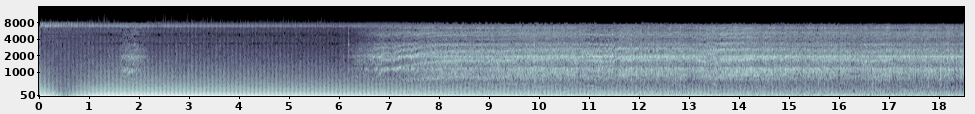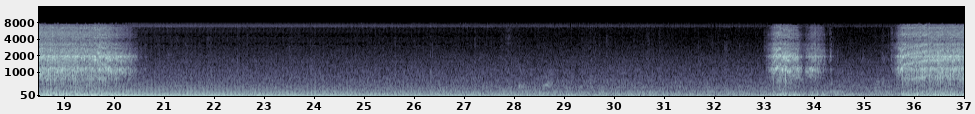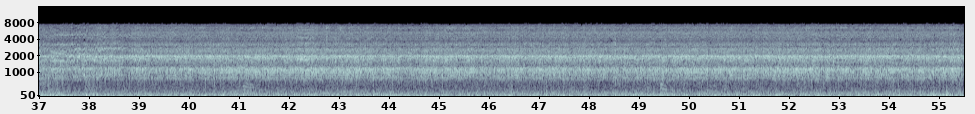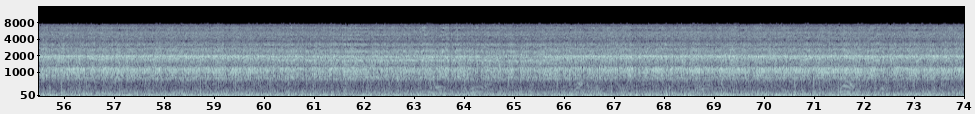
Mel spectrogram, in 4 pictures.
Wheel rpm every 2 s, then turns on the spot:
10, 0, 10, 160, 220, 220, 230, 230, 230, 160, 0, 0, 0, 0, 0, 0, 30, 70, 220, 230, 230, 230, 230, 230, 230, 230, 230, 230, 230, 230, 220, 220, 220, 230, 230, 230, 230.
none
